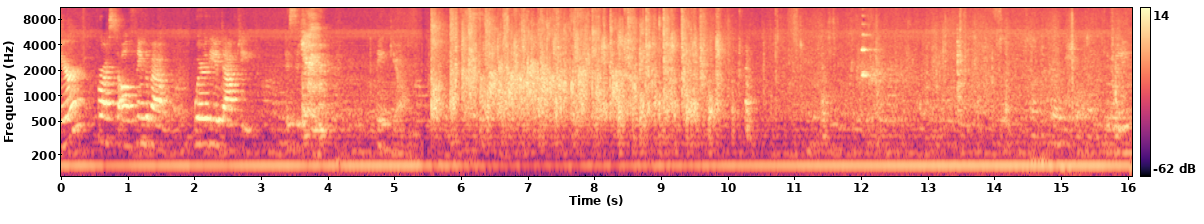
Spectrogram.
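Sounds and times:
audience applauding: 5.5s - 10.4s.

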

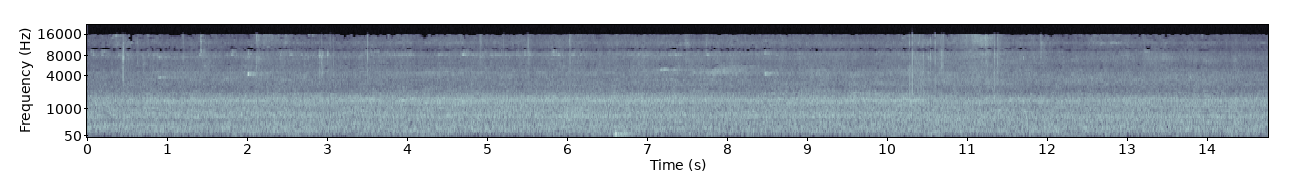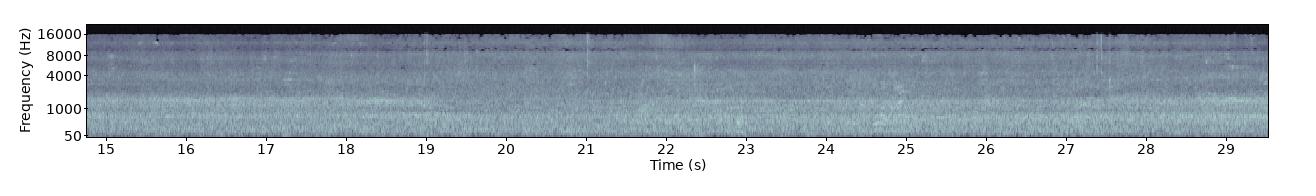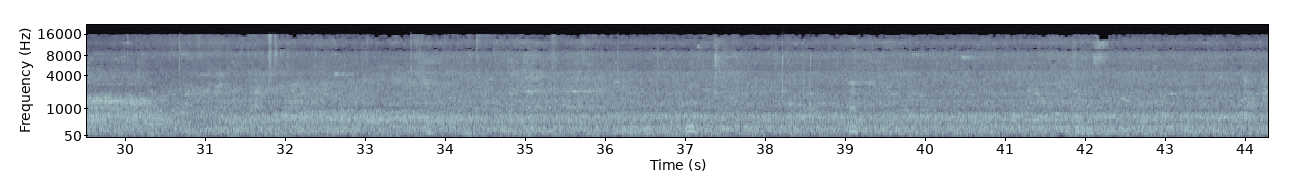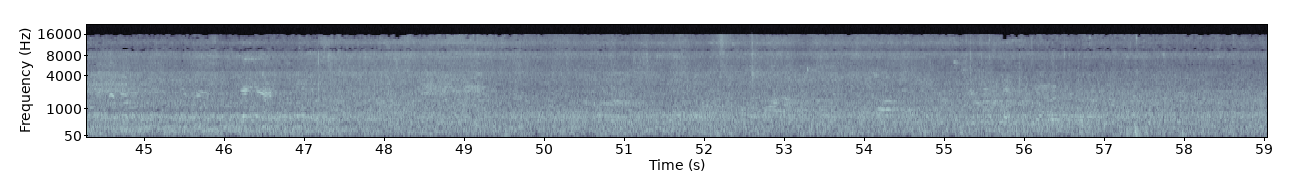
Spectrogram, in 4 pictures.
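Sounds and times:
distant voices hubbub: 0.0s - 59.0s
indistinct chatter of many people: 0.0s - 59.0s.

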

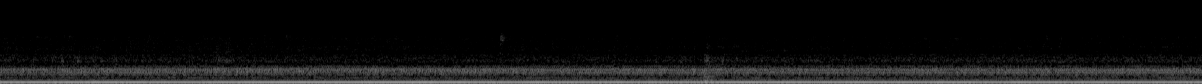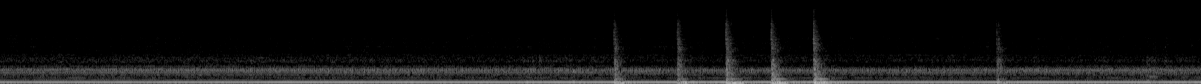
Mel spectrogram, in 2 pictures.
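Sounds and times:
washing machine drum spinning: 17.4s - 20.8s, 21.9s - 22.4s.

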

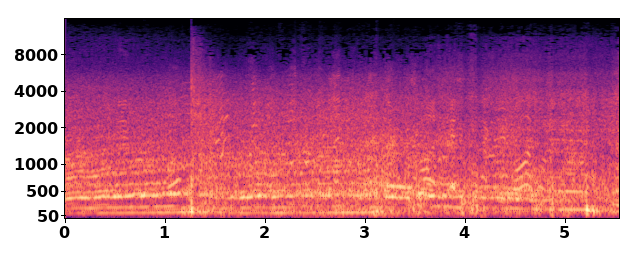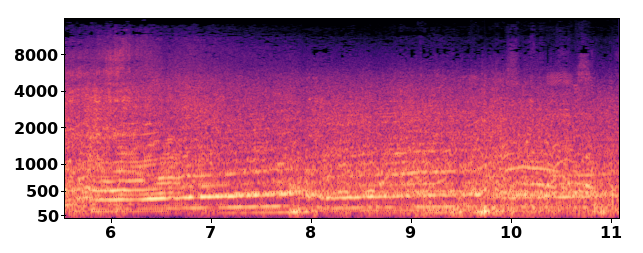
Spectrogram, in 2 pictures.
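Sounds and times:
car accelerating: 0.0s - 11.0s
race car engines: 0.0s - 11.0s.

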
